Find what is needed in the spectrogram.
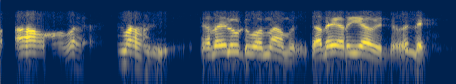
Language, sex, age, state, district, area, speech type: Malayalam, male, 45-60, Kerala, Kottayam, rural, conversation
